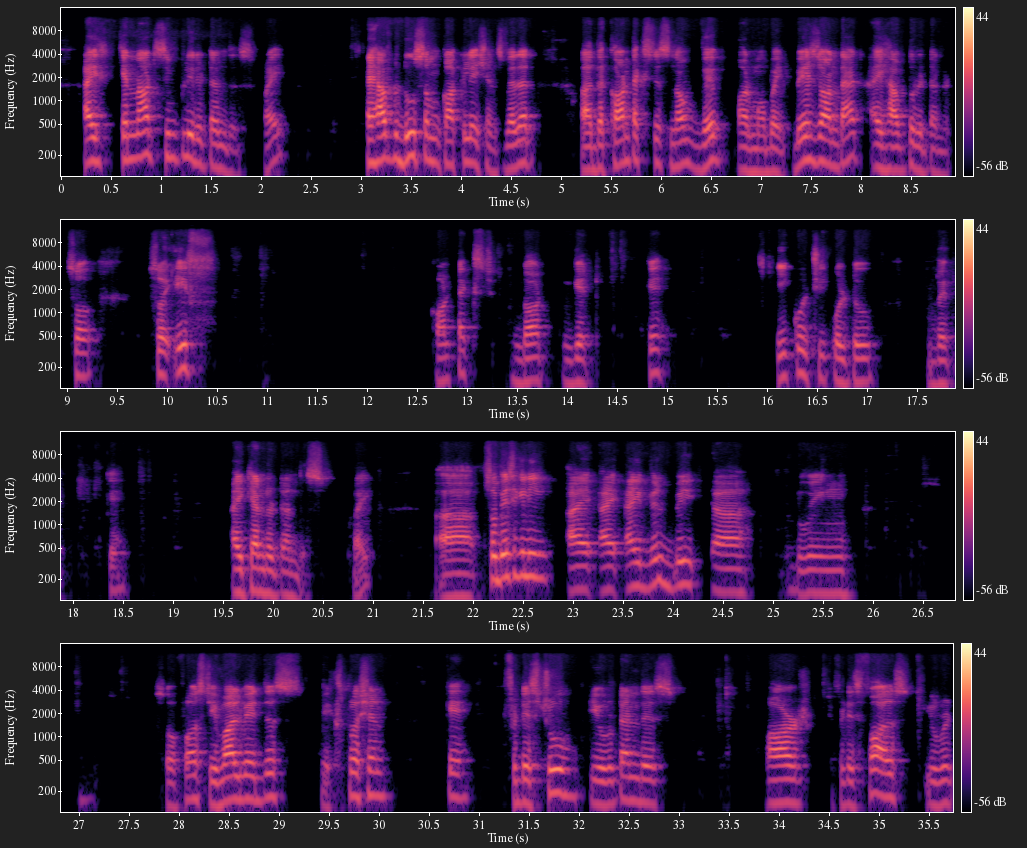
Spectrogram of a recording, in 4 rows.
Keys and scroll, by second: 13.7 Return, 18.7 Return.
